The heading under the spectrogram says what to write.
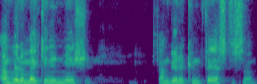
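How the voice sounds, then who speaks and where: A man is speaking. His voice is high in pitch. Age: 60s. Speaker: Bible study podcast host. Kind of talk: bible study teaching. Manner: conversational.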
